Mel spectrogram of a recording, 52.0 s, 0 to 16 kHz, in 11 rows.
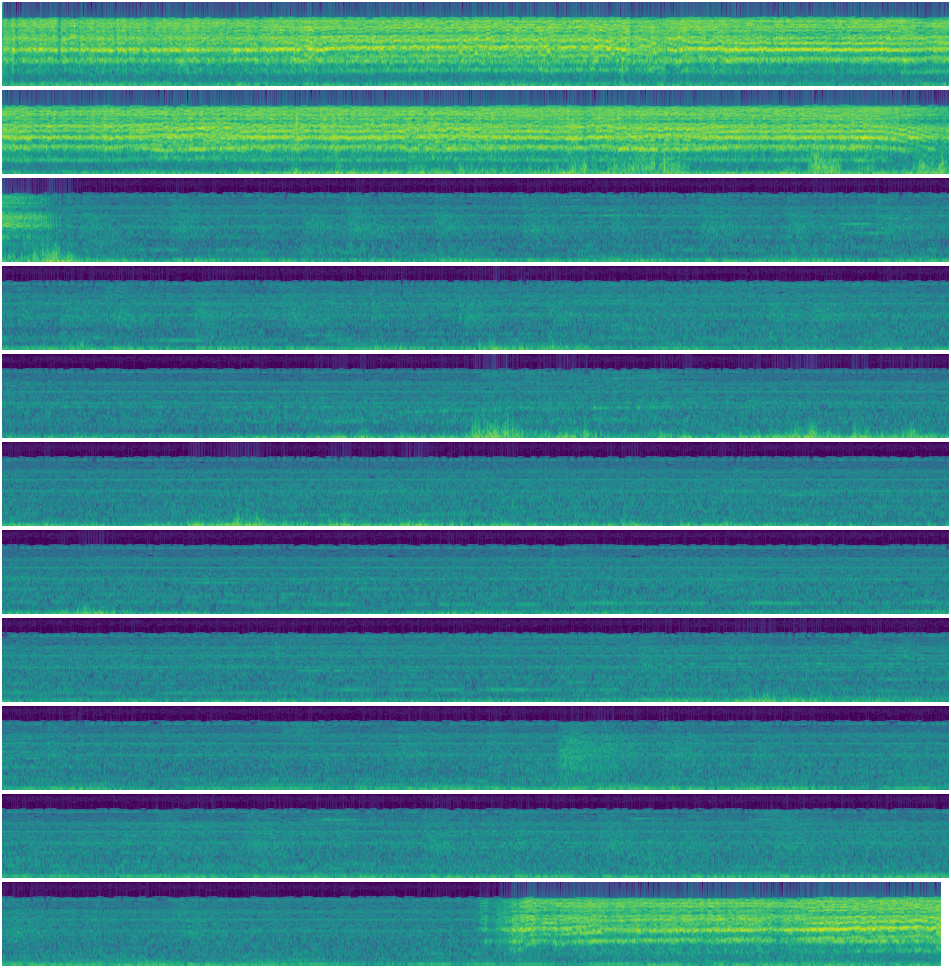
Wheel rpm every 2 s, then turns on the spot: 160, 160, 160, 160, 110, 0, 0, 0, 0, 0, 0, 0, 0, 0, 0, 0, 0, 0, 0, 0, 0, 0, 0, 0, 10, 140.
none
